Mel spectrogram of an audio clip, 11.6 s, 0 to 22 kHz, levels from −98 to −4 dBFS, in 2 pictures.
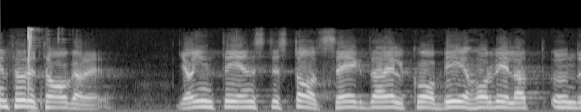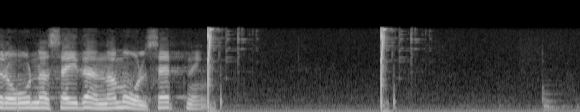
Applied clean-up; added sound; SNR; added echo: none; Shatter; 9 dB; none.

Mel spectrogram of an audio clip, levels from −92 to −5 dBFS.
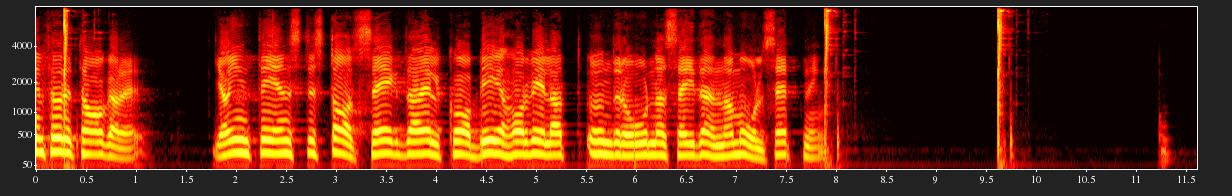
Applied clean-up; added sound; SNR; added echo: neural mask model RNNoise.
